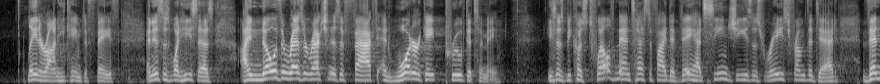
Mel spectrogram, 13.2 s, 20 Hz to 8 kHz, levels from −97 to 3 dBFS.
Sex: male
